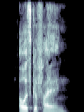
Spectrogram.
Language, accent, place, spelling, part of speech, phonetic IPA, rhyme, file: German, Germany, Berlin, ausgefallen, verb, [ˈaʊ̯sɡəˌfalən], -aʊ̯sɡəfalən, De-ausgefallen.ogg
- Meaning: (verb) past participle of ausfallen; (adjective) 1. original, fancy 2. unusual, exceptional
